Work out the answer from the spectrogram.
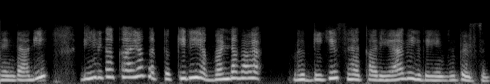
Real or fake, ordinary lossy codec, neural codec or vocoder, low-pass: fake; Opus, 24 kbps; codec, 16 kHz, 1 kbps, FreqCodec, smaller model; 7.2 kHz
